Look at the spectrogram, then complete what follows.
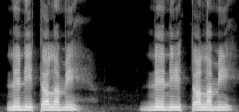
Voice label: "nene tvleme", Muscogee

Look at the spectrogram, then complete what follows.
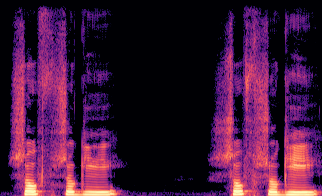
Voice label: "sofsoke", Muscogee

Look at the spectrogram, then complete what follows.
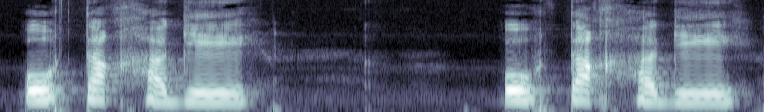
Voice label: "ohtakhvke", Muscogee

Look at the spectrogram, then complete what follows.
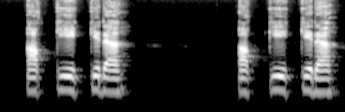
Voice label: "ak ehketv", Muscogee

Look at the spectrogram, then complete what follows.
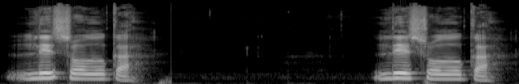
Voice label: "le sulkv", Muscogee

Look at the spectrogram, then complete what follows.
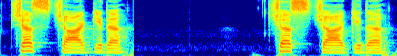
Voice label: "cvscaketv", muscogee

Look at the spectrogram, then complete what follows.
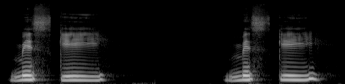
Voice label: "meske", Muscogee

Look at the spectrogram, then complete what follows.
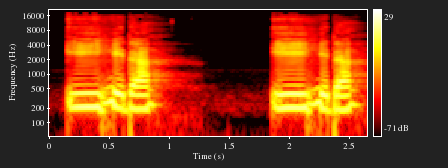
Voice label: "ehetv", Muscogee

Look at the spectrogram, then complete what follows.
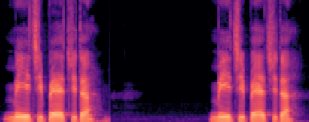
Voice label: "mecepicetv", Muscogee; Mvskoke Words with Voicing Consonants; Martin, Jack B., and Margaret McKane Mauldin. 2023. A Dictionary of Creek/Muskogee; SIL International

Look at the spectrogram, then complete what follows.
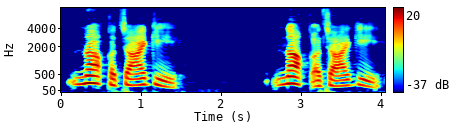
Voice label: "nak vcake", Muscogee

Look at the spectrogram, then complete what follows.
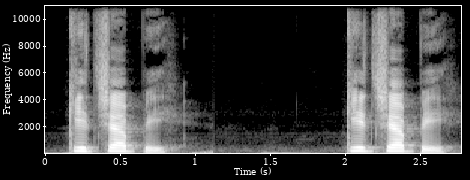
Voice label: "kecvpe", Muscogee

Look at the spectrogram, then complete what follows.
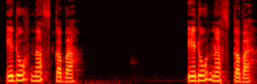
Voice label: "etohnvrkvpv", muscogee

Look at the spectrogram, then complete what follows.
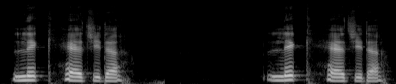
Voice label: "lekhicetv", Muscogee

